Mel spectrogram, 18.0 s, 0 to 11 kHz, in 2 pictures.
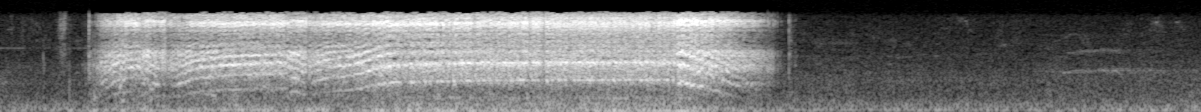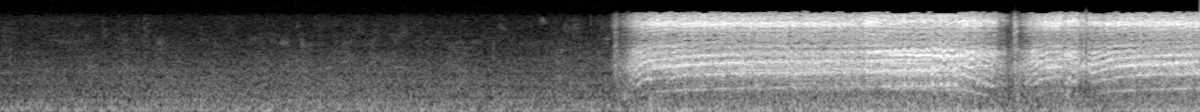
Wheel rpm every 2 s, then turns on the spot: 70, 180, 100, 0, 0, 0, 10, 130, 80.
none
